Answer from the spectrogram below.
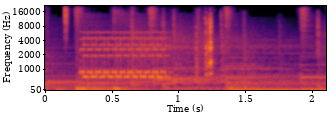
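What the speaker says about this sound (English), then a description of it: "Oh, I got the phone call again." A phone rings in the video game AI: The Somnium Files, a repeating electronic trill layered over the game's background music, moderately loud, with no one speaking.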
